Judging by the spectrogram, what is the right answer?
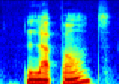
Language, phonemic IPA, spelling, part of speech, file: French, /pɑ̃t/, pente, noun, Fr-pente.ogg
- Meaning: 1. slope 2. gradient 3. inclination, tendency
